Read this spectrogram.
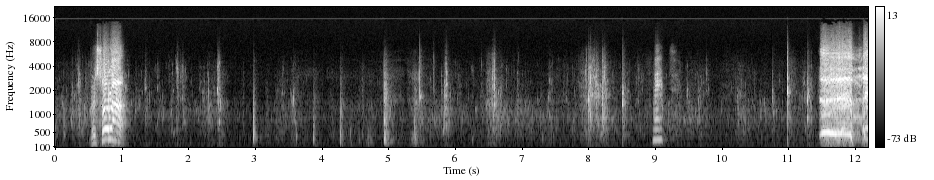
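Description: A man cries out loudly in pain.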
